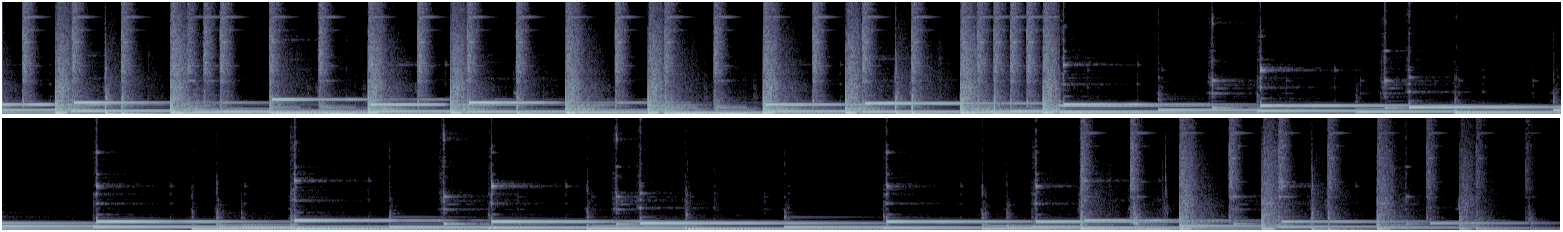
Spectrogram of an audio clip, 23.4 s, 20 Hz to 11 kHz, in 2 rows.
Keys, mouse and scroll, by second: 1.4 right click, 3.4 alt+middle click, 5.6 &, 8.1 middle click, 13.7 alt+middle click, 20.5 alt+middle click.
